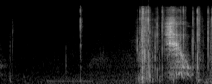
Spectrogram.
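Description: A clear plastic cupcake wrapper crinkling as it is handled, loud in the second half, after a second of near silence broken by a single click.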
